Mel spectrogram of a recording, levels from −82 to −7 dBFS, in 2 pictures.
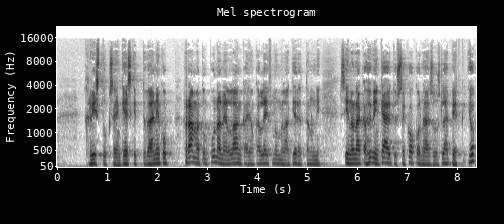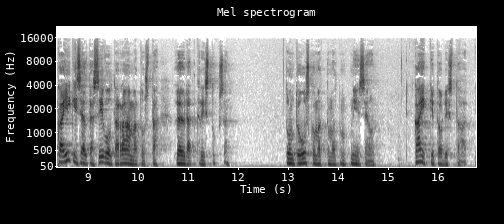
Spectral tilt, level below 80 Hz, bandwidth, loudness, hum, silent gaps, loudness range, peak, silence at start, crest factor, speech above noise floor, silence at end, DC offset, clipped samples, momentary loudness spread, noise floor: -2.5 dB/octave; -52 dBFS; 16 kHz; -19 LUFS; none; none; 5 LU; 0 dBFS; 0 s; 22 dB; 28 dB; 0 s; under 0.1%; under 0.1%; 12 LU; -49 dBFS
